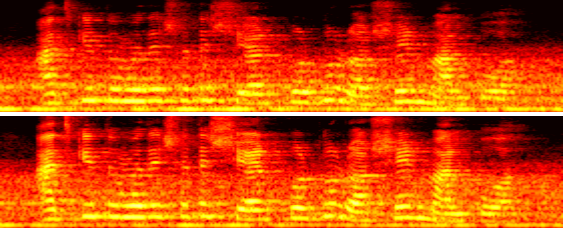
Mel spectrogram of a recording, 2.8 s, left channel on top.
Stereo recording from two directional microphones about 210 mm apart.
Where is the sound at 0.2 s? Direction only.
30° right (ahead or behind).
